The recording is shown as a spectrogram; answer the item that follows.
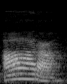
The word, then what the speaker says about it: ara: You can hear it's a little different, the R of cader, which is more audible, while ara, ara, between the two vowels, it's pretty difficult, so try it.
